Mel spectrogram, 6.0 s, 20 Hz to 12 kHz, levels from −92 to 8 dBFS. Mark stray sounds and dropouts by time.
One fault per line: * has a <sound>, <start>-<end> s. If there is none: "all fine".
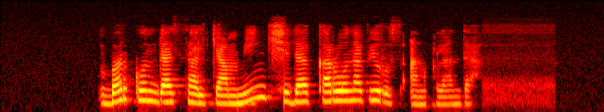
all fine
